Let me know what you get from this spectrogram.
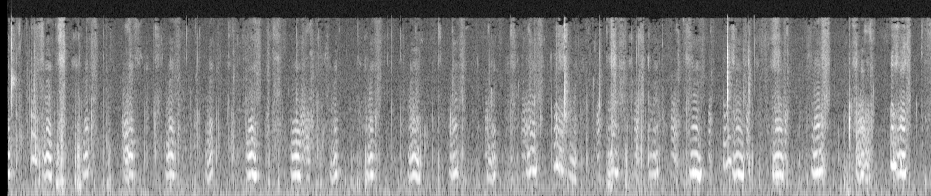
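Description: Beagle puppies give short, high squeaks and whines, repeated in quick bursts while nursing.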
